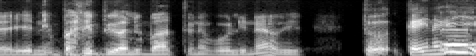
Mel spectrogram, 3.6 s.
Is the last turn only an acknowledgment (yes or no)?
yes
